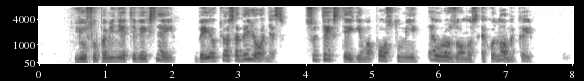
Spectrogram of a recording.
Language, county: Lithuanian, Vilnius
